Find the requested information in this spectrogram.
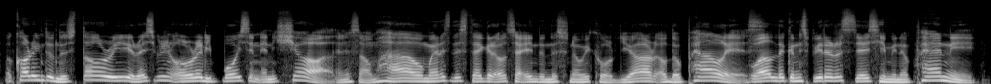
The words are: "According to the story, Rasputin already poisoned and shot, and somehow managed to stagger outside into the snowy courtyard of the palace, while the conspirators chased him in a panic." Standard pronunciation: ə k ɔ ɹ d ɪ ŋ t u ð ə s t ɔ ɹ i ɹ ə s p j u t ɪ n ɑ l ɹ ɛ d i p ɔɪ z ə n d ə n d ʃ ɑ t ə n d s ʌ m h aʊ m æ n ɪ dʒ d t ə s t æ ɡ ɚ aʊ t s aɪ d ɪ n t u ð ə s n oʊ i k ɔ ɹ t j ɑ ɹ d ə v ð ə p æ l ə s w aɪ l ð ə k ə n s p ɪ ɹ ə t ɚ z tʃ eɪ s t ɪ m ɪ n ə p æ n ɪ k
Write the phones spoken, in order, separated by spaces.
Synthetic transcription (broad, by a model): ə k ɔ ɹ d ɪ ŋ t u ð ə s t ɔ ɹ i ɹ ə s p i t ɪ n ɑ l ɹ ɛ d i p ɔɪ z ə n ə n ʃ ɑ t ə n s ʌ m h aʊ m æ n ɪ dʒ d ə s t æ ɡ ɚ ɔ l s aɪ ɪ n t u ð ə s n oʊ i k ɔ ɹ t j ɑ ɹ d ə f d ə p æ l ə s w aɪ l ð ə k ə n s p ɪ ɹ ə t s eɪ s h ɪ m ɪ n ə p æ n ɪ k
